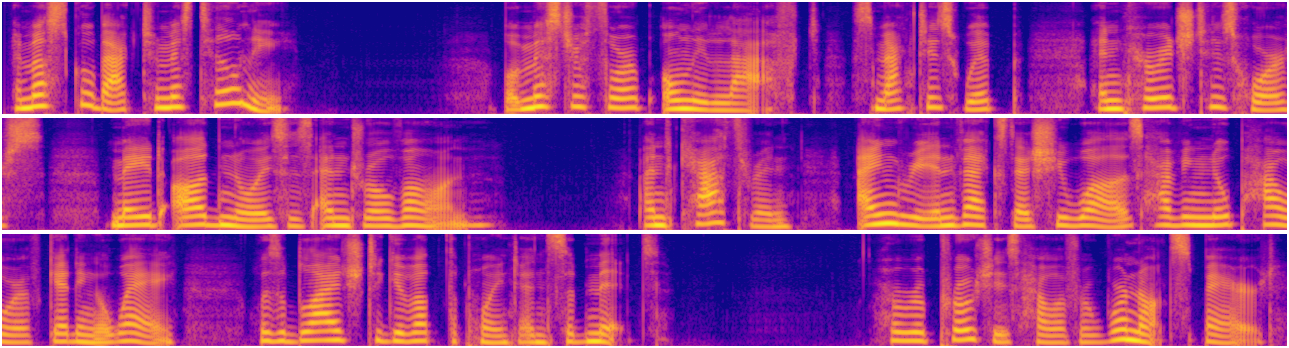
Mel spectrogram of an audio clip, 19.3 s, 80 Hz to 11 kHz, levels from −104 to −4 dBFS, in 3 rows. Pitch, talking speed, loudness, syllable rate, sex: 235 Hz, 165 wpm, -18 LUFS, 5.6 syllables/s, female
